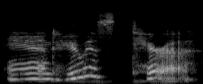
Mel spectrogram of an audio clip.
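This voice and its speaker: A woman's voice: high voice, expressive, takes it slowly, husky, full character voice. Woman acting sarcastic, exasperated young woman. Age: young adult. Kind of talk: naturalistic audio drama acting.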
